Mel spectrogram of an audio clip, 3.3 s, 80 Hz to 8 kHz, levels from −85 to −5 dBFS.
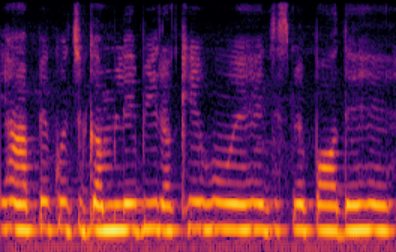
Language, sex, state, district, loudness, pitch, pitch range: Hindi, female, Jharkhand, Sahebganj, -19 LUFS, 270 Hz, 265-275 Hz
